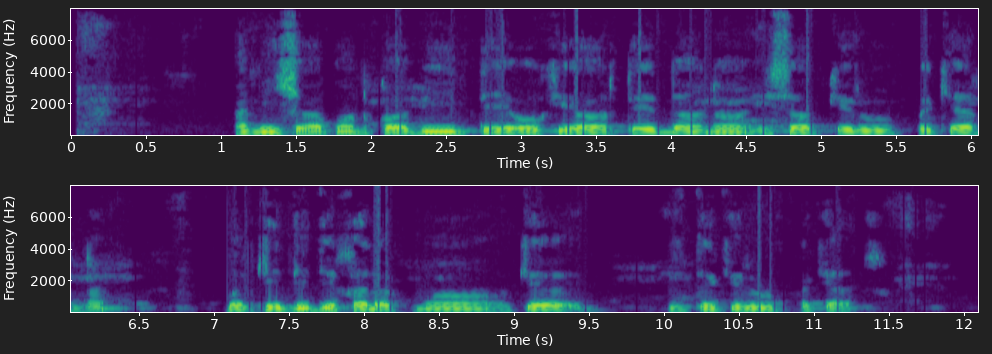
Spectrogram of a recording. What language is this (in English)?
Gawri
